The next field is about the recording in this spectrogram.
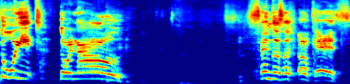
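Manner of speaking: put-on, very high, very loud, shrill Austrian accent. A podcast host calls on listeners to send in their work, in an austrian accent. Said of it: "an Austrian accent".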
